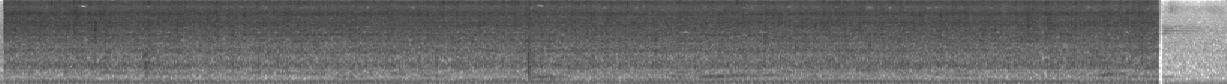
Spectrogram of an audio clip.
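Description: Tomatoes and onions frying in an enamel pot on an electric cooktop: a steady sizzle over a low, even hum. It starts abruptly and cuts off suddenly just before the end.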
